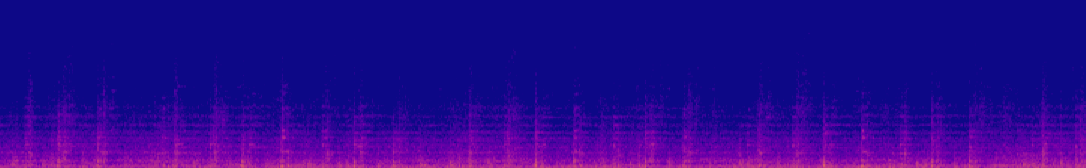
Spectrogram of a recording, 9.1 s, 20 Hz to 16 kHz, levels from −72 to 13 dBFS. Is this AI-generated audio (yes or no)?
no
